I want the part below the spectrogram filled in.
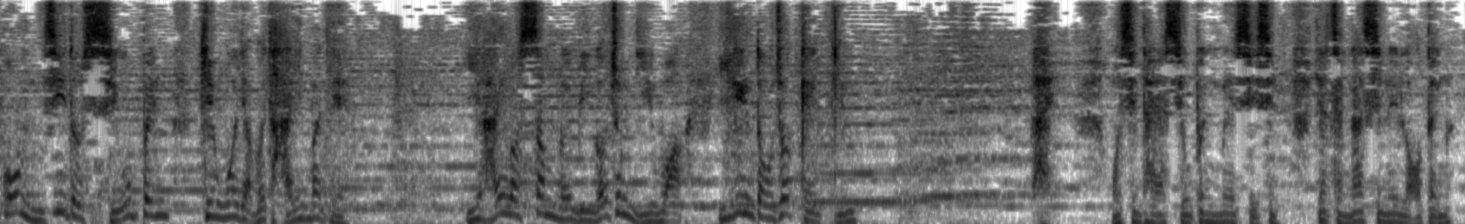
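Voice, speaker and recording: A man acting as an intrepid adventurer, telling his story in expressive, suspenseful Cantonese radio-drama style. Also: mid-range voice, brisk, lightly acted. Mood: ominous, then puzzled, disappointed. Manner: expressive, suspenseful, colloquial delivery. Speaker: narrator and lead actor. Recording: background music under the voice.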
